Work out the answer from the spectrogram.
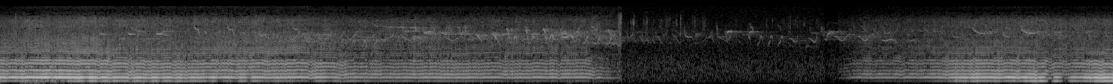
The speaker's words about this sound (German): Das war eine Hummel.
